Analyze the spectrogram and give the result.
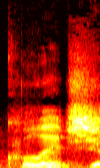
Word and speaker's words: Coolidge: Calvin Coolidge.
